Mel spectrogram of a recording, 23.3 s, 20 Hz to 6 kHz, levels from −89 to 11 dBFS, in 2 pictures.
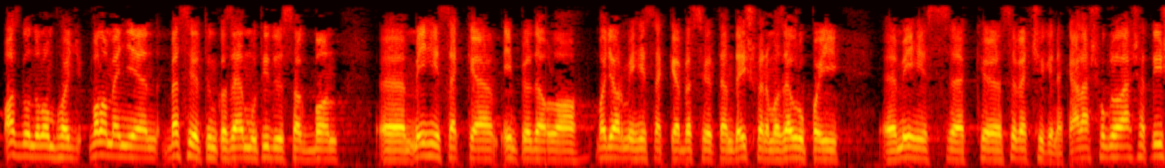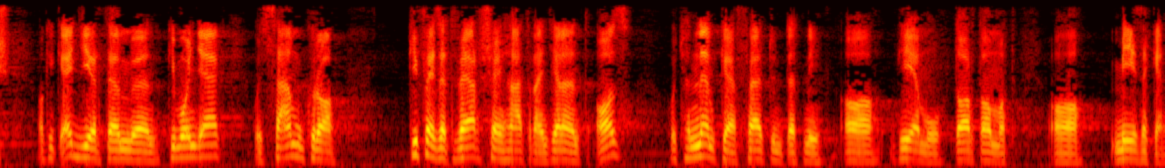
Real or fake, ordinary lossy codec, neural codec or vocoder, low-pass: real; none; none; 5.4 kHz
